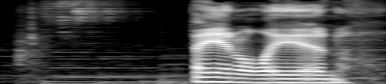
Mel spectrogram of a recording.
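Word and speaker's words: Thanalan: Thanolan. That's how it's meant to be pronounced.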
